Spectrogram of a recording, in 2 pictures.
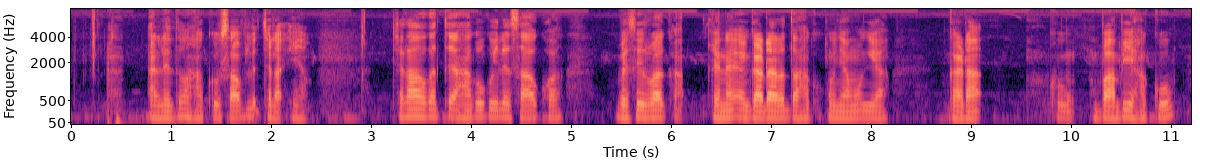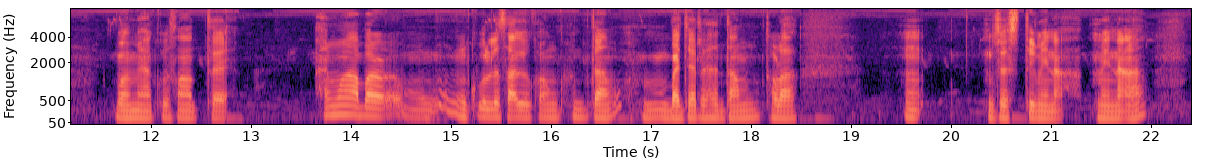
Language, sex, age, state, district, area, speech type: Santali, male, 18-30, West Bengal, Purba Bardhaman, rural, spontaneous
